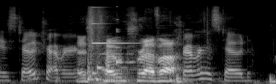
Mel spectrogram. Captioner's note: bell dings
